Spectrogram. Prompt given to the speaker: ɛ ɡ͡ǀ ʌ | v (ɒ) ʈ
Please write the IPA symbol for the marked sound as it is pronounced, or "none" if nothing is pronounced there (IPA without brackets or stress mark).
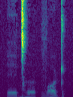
ɒ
